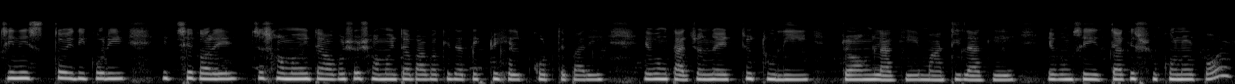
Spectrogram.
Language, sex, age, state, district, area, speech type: Bengali, female, 30-45, West Bengal, Hooghly, urban, spontaneous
